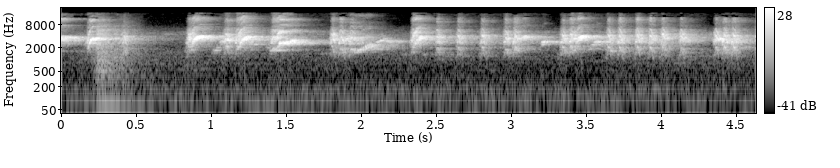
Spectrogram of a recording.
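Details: Red-whiskered bulbul singing a rapid run of bright chirping, warbled phrases, notes clustered in short bursts with brief pauses between them, clear and close against a quiet background.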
